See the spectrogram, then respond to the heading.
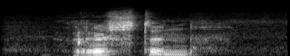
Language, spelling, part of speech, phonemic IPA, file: Dutch, rusten, verb, /ˈrʏstə(n)/, Nl-rusten.ogg
- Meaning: 1. to rest 2. to lie, be supported (by something) 3. to equip, to provide with what is needed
